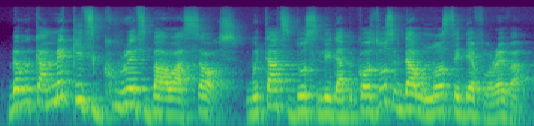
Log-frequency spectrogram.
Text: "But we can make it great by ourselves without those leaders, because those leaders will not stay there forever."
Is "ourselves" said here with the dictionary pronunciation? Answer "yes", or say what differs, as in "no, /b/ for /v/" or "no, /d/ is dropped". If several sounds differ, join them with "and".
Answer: no, /w/ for /ɹ/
